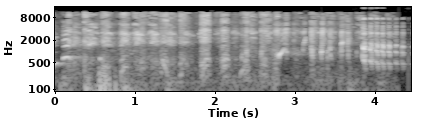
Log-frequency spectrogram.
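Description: Laughter: a run of short, rapid vocal bursts with quick rising pitch.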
